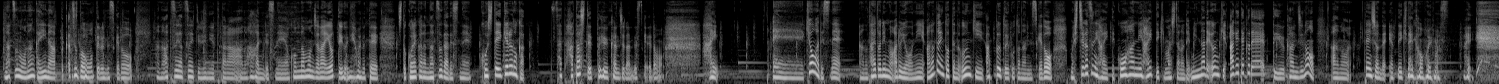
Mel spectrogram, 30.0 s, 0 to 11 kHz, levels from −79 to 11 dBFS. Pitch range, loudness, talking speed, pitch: 160-215 Hz, -18 LUFS, 425 characters per minute, 180 Hz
